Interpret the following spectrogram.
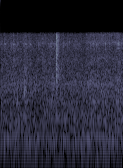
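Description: Steady hiss from a gas stovetop heating a pressure cooker, with a faint low hum underneath and one soft tick about a second in.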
